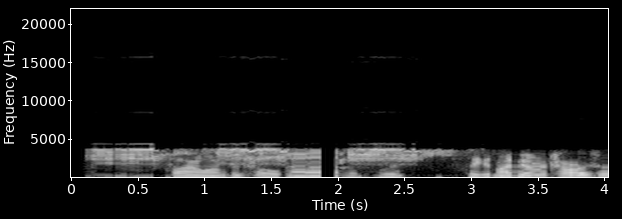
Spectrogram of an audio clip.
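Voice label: FIRE Operations, p25; wake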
